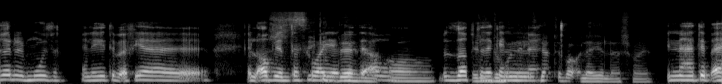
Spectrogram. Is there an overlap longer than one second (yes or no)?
yes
